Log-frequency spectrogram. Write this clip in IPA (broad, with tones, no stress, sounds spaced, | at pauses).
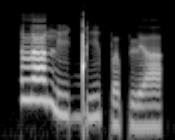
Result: l a˥ n i˨ ɡ͡ǃ i˨ p ə˩ p lʲ a˩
